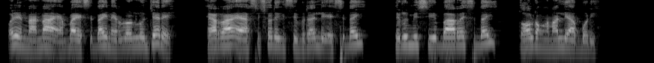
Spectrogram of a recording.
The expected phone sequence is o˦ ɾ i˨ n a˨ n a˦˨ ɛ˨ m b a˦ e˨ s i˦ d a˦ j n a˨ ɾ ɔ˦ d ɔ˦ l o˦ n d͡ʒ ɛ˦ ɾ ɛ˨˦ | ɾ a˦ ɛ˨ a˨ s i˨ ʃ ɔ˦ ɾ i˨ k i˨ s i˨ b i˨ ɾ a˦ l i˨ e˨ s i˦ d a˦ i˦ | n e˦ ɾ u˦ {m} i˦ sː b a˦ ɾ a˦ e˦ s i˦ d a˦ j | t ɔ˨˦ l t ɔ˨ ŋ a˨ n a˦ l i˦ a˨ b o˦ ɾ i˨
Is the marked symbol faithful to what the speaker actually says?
yes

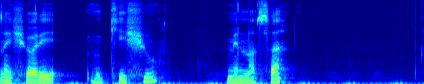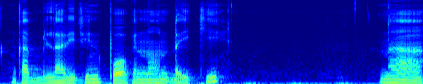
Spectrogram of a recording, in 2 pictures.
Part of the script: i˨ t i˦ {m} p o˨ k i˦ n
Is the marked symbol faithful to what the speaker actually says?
no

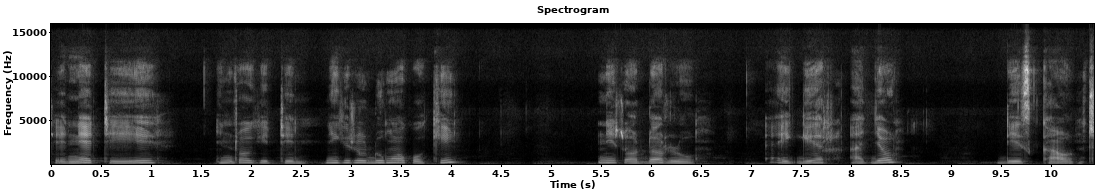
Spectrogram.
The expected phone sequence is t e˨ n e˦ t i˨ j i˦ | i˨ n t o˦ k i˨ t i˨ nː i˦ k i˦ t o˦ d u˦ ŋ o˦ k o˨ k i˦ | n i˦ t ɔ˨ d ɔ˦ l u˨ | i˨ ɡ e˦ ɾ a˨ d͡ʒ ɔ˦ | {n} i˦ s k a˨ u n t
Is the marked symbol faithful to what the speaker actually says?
no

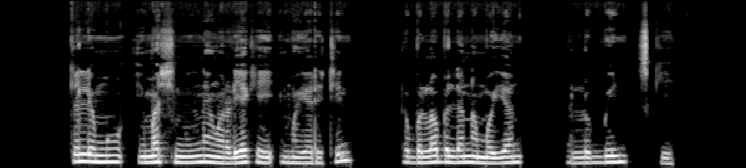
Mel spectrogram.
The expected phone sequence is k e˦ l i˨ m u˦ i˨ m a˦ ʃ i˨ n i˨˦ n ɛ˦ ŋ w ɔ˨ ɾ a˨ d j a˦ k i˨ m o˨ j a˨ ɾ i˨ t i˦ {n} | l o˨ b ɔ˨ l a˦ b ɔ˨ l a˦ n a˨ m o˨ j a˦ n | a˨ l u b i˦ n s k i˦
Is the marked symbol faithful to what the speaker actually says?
yes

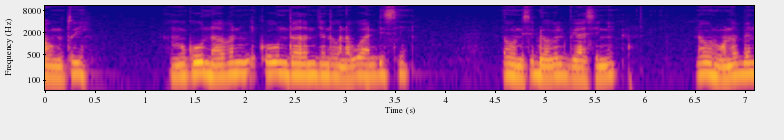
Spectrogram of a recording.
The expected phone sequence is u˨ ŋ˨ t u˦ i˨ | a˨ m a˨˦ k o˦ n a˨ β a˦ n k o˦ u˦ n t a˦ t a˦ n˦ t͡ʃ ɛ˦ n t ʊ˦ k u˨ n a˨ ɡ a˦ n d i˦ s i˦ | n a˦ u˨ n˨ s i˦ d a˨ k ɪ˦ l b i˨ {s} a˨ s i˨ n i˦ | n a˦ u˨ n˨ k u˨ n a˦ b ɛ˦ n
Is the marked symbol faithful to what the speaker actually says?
no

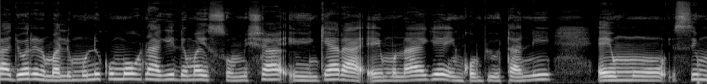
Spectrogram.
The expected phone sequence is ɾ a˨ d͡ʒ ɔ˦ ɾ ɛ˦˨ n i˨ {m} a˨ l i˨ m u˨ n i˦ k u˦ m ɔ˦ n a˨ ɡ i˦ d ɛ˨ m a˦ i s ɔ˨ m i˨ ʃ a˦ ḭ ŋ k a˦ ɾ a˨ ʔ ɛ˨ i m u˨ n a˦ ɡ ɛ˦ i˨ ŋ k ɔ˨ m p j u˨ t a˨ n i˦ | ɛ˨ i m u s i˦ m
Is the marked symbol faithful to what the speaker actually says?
yes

